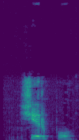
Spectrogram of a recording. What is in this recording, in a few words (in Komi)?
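"сирпу", Komi, female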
